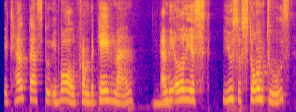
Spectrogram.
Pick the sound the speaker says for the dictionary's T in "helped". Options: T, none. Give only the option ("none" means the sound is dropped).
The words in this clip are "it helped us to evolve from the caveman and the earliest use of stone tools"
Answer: T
